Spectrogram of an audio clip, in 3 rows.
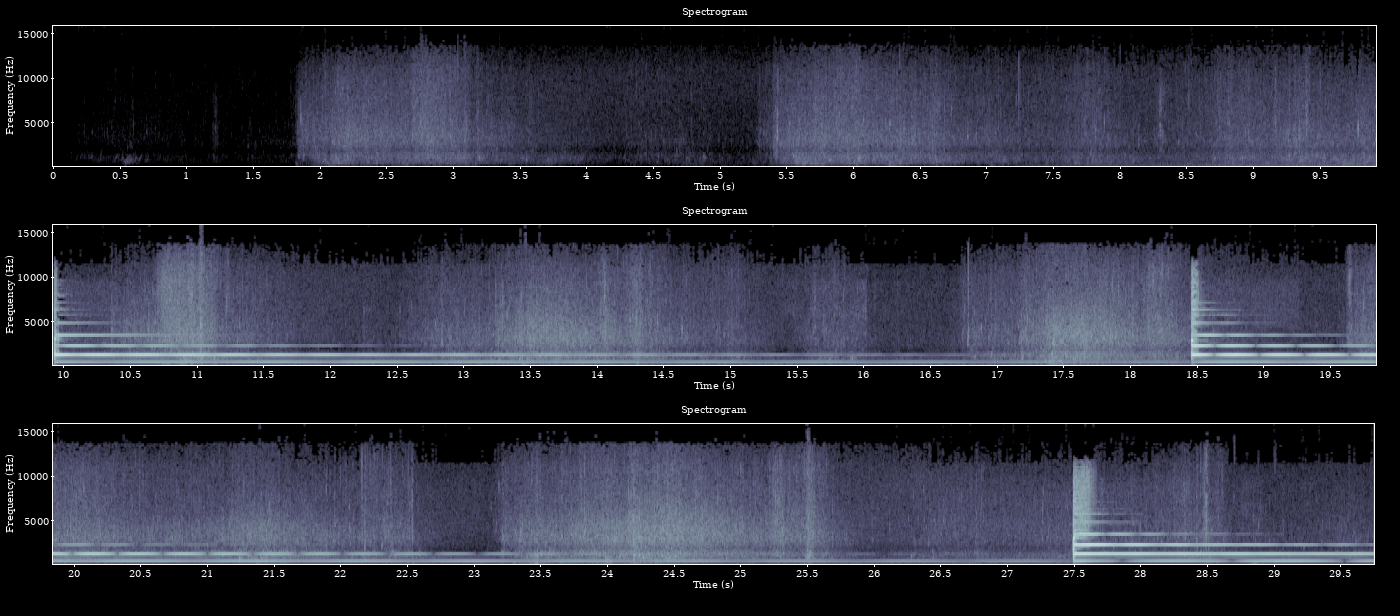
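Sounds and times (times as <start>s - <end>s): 
singing bowls: 9.8s - 29.7s.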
